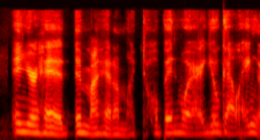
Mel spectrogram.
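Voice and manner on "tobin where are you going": hushed whisper. Retelling calling out to someone going off, whispering. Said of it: "I'm whispering like everybody can still hear me".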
